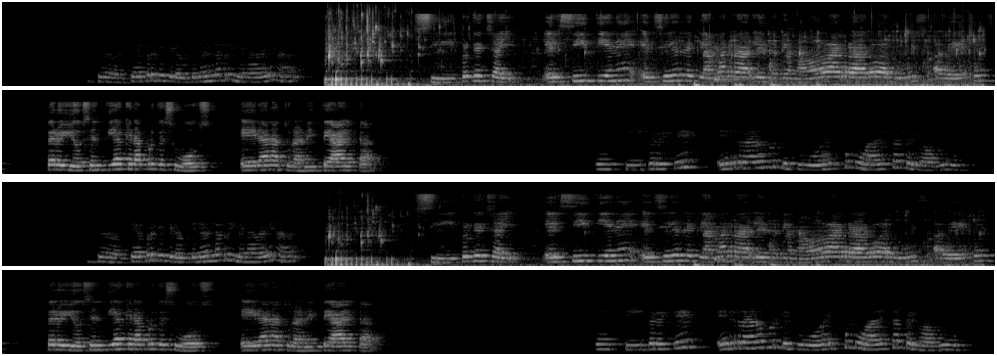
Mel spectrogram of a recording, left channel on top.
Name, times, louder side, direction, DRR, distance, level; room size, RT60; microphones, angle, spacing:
voice 1, 0.8-3.0 15.9-19.5, right 2 dB, 75° right, 1 dB, 3.0 m, -42 dB
Toilet flush, 3.2-9.8, left 7 dB, 55° left, 0.4 m, -36 dB
voice 2, 4.1-5.1 5.4-9.9 10.4-12.0 12.3-13.7, left 2 dB, 25° left, 2 dB, 2.5 m, -34 dB
15.0 x 11.0 x 2.7 m, 0.40 s
head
